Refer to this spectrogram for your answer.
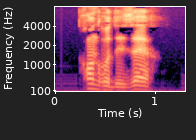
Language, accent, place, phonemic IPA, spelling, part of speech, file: French, France, Lyon, /pʁɑ̃.dʁə de.z‿ɛʁ/, prendre des airs, verb, LL-Q150 (fra)-prendre des airs.wav
- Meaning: to put on airs, to give oneself airs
